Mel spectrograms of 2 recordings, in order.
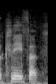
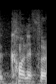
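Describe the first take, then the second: First: Conifa as kuh-NEE-fa; alternative pronunciation. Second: Conifa as KON-ih-fa; alternative pronunciation. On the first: Guest comparing his way and host's, conifa said kuh-NEE-fa. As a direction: stress the middle of conifa with a long ee. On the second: Guest comparing his way and host's, conifa said KON-ih-fa. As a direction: stress the first syllable of conifa, short middle vowel. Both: Shown as a demonstration. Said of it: "say it your way than my way".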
